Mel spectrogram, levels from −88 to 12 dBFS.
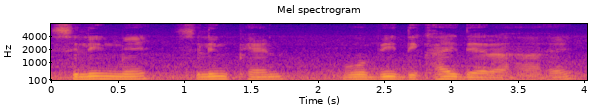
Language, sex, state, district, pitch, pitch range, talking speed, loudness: Hindi, male, West Bengal, Alipurduar, 120 Hz, 110-130 Hz, 150 wpm, -18 LUFS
